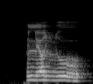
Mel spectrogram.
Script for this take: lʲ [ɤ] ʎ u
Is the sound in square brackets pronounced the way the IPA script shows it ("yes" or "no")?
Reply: no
